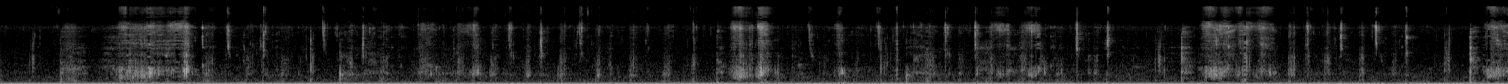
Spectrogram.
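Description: Close-up eating sounds: a person chewing and biting into pickled-cabbage noodles, with many wet mouth clicks and a few louder noisy bursts near the start, midway and near the end.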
